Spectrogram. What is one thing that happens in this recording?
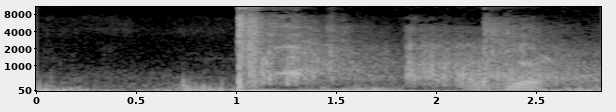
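A shotgun fires a single loud blast that echoes outdoors.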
